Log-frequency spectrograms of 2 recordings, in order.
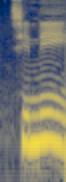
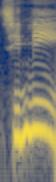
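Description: First: Said in the usual way. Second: Higher, rising call of the name; insistent call. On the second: Acted. Amused friend calls her before a question, insistent call. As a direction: lift the name to get her attention.

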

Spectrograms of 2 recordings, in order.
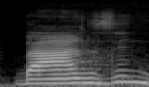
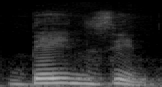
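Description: First: Benzin said as "bänzin"; wrong open E. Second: Benzin with a narrow "e"; correct closed E. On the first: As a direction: exaggerate benzin with a wide "æ". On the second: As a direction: model benzin with a closed first vowel. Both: Shown as a demonstration. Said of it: "Benzin değil".

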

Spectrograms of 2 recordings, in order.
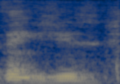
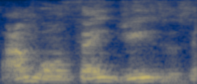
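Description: First: Low, soft, thoughtless thank you; mumbled by habit with no thought in it; rote mumbled thanks. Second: Said in the usual way. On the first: Retold or imitated. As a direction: toss off "Thank you, Jesus" on autopilot, much lower and softer. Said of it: "you're like". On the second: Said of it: "you're not even thinking about it".

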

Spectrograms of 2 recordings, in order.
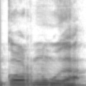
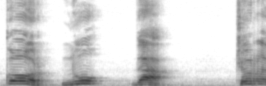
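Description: First: Said in the usual way. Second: COR-NU-DA, drawn out syllable by syllable; mock a slow heckle, stretching each syllable of "Cornuda"; imitated heckler's yell. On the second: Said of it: "una chica gritando". (grito imitado, «Cornuda» lento y silabeado)

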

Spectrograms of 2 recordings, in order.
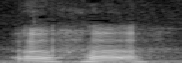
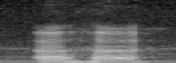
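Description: No difference in how they are said.

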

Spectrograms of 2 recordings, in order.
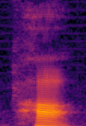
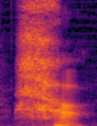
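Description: First: "হা" said open from the top of the throat; open-mouthed ha. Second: "হা" squeezed from mid-throat with strong friction; throat-pressed ha. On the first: Teacher contrasting two letters, "হা" open and light. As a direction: say "হা" with an open, unpressed breath. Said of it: "এই হায়ে মুখ খোলা". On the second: Teacher contrasting two letters, "হা" pressed in the throat. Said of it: "কণ্ঠনালীর চাপ". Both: Shown as a demonstration.

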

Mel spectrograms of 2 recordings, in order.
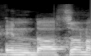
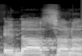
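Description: First: Nasalised first syllable in ਇੰਦਾਸਣ; ਇੰਦਾਸਣ opening on "in"; nasal in ਇੰਦਾਸਣ. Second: ਇਦਾਸਣ without nasalising the first vowel; no nasal in ਇਦਾਸਣ. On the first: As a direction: say ਇੰਦਾਸਣ with an n before the d. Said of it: "ਟਿੱਪੀ ਦੇ ਨਾਲ". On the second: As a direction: say ਇਦਾਸਣ with a plain short i, no n before the d. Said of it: "ਟਿੱਪੀ ਤੋਂ ਬਿਨਾਂ ਪਾਠ". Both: Shown as a demonstration.

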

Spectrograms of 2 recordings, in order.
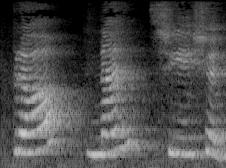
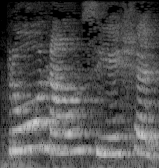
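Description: First: "प्रनंसिएशन" slowly split, "nun" in the middle; pro, NUN, si-ation for "प्रनंसिएशन"; correct pronunciation. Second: "प्रोनाउंसिएशन" with "noun" in the middle; slow pro-NOUN-si-ation for "प्रोनाउंसिएशन"; common mispronunciation. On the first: Trainer correcting learners, correct pronunciation. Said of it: "इसे हम लोग बोलते हैं". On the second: Trainer showing learners' habit, mispronunciation. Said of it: "यही बोलते हो". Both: Shown as a demonstration.

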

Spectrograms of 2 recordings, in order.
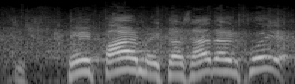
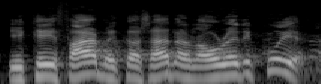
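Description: First: Louder, laughing through the punchline; crowd-pleasing laughing repeat. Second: Said in the usual way. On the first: Real, not acted. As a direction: repeat the joke still chuckling.

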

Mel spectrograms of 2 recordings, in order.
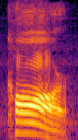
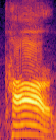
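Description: First: CAR drawn out with a rounded open vowel; teacher's slow model "car", stretched; model pronunciation. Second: CAR with a plain, shorter "ah" vowel; the mistaken "car" to avoid, open "ah"; wrong pronunciation. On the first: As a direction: say "car" long and loud for learners. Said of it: "Díganlo así como lo digo yo". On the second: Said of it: "No digan car". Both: Shown as a demonstration.

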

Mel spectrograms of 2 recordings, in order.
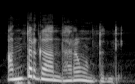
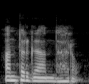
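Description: First: Said in the usual way. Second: అంతర్గాంధారం repeated alone, softer and lower, each syllable clear; soft repeat for emphasis. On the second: Shown as a demonstration. Music teacher repeating the term అంతర్గాంధారం for students, softer and lower. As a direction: say అంతర్గాంధారం again softly so students catch it.

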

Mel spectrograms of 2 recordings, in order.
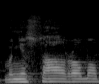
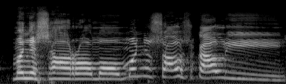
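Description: First: Low, soft reply; remorseful girl. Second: Imitated children's chorus. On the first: Retold or imitated. Girl tells priest she is sorry, soft meek voice. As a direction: answer meekly and quietly. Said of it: "saya tanya anak perempuan". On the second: Children answer priest emphatically.

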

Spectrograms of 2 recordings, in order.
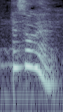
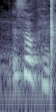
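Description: First: Higher, louder, reassuring okay. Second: Said in the usual way. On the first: Real, not acted. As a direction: say it brightly to reassure viewers.

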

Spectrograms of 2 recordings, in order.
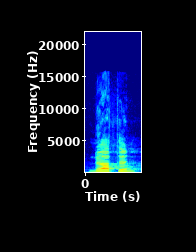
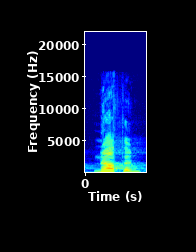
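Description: First: Loud defiant "Nothing." after a pause. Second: Short, loud, defiant "Nothing.". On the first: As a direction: let a pause hang, then "Nothing." again. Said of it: "there was a pause". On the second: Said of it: "she's still defiant". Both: Acted.

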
